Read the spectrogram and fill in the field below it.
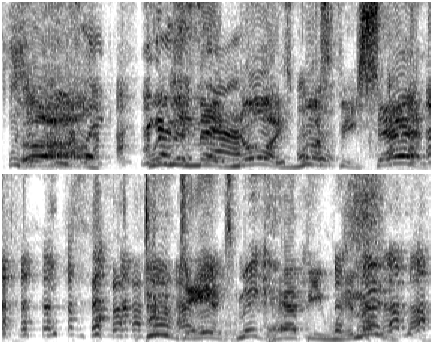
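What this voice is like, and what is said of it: Caveman-style broken speech voice. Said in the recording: “What do you sound like just now? ... My inner dialogue. ... Caveman or something?”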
